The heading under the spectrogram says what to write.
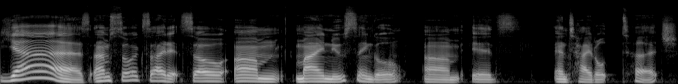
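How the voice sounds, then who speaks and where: A man with an American accent speaks very slowly, his pitch fairly high and his intonation lively. The recording is very clean, with a silent background. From Tennessee. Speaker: drag performer and singer. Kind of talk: casual chat. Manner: animated.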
